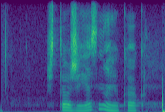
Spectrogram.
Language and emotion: Russian, neutral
